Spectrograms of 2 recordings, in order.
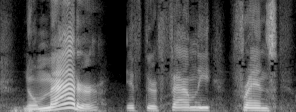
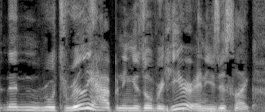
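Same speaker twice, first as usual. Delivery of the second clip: normal talking voice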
